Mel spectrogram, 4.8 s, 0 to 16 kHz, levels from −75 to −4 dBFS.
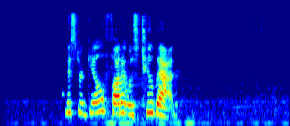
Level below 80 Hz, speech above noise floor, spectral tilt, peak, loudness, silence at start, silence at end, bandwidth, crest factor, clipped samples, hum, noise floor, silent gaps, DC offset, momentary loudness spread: -54 dBFS; 42 dB; -3.5 dB/octave; -6 dBFS; -22 LUFS; 1.1 s; 1.6 s; 11.5 kHz; 20 dB; under 0.1%; none; -64 dBFS; none; under 0.1%; 13 LU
